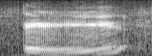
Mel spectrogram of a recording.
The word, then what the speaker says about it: Eros: A slight confusion on the lady's part. Probably the influence of Cockney stagehands. She added an H where there shouldn't have been one. What? Then spell it as she spelled it, but without the H.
